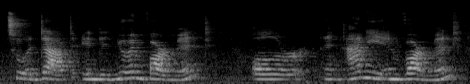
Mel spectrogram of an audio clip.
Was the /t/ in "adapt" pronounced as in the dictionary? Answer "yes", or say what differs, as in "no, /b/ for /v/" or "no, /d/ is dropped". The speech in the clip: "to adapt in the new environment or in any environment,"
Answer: yes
